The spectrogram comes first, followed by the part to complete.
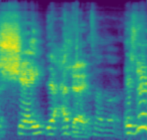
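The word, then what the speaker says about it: Shai: want to stay on the Knicks is it Shy or Shay Shay it's Shay yeah is there not an i in there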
